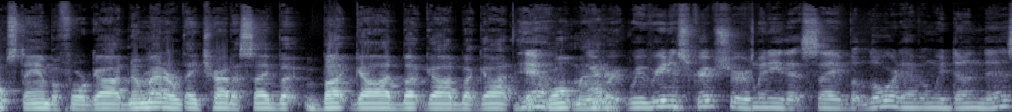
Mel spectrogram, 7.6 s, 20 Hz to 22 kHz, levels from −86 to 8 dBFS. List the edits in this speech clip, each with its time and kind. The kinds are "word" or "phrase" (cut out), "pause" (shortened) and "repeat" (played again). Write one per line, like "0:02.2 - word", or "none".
0:01.4 - word
0:05.6 - word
